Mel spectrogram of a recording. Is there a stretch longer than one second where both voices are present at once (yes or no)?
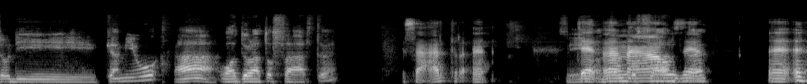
yes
